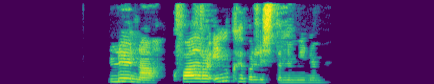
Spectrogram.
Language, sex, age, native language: Icelandic, female, 13, Icelandic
